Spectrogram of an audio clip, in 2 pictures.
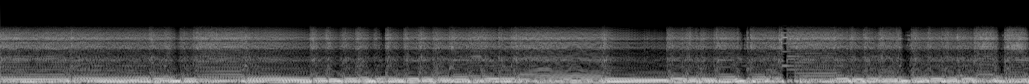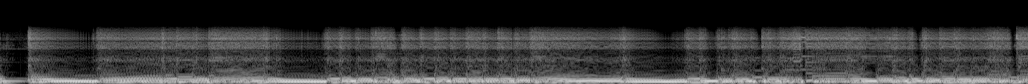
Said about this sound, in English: Now we're going to blend the IRs. Here's the Ingle Savage 120 Channel 2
